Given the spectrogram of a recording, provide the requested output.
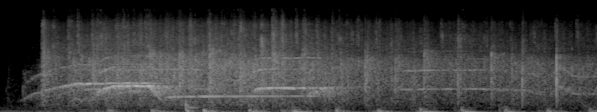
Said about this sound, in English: One more round of applause for Olivia, please, and keep your applause going for Jordaine Lewis.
